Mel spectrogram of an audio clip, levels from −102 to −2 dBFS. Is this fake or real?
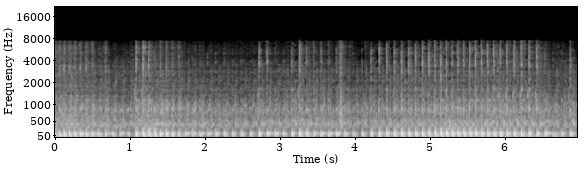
real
